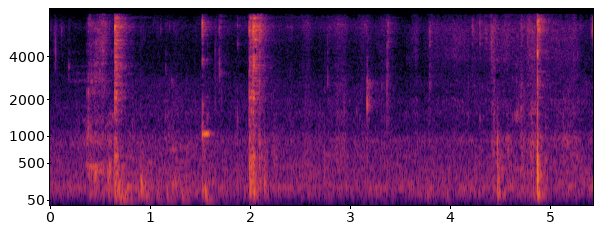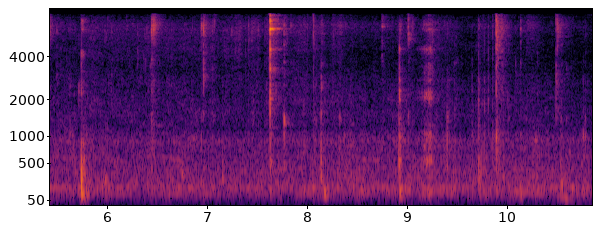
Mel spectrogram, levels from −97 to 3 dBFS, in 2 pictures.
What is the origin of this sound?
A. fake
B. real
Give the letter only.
B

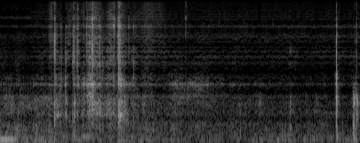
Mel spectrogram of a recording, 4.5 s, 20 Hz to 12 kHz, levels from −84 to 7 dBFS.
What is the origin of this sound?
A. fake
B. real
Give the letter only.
A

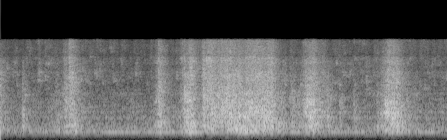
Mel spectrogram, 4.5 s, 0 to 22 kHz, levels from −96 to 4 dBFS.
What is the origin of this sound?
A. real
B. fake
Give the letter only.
A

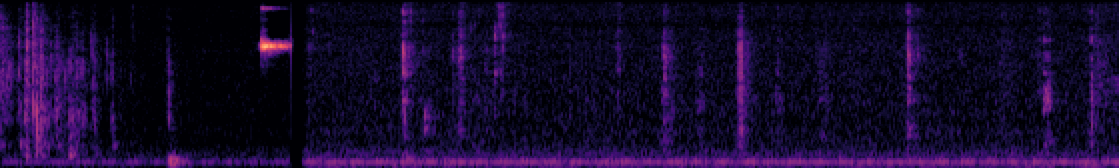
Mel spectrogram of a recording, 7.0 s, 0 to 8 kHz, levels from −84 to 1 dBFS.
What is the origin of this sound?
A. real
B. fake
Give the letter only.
A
